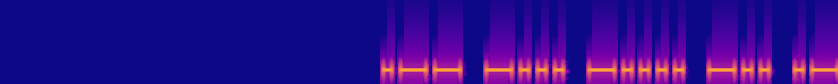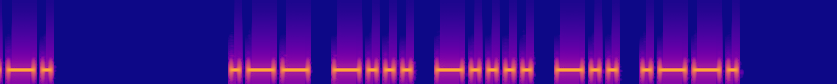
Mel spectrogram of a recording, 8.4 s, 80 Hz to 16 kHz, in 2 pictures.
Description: Morse code, heard as a keyed tone, about 28 wpm, 700 Hz. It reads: WB6DP WB6DP
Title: USA Call Signs - 5 Characters - Repeated 2x - 28wpm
